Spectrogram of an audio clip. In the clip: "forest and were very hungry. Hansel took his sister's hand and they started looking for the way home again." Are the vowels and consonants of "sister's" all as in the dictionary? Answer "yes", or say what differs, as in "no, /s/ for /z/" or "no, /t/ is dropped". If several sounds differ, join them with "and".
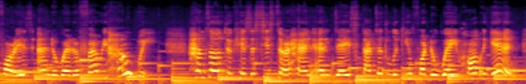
no, /z/ is dropped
